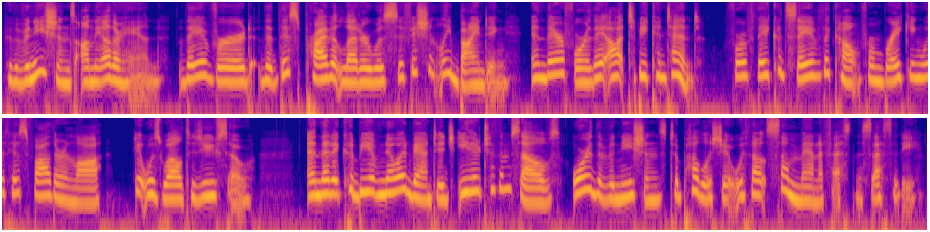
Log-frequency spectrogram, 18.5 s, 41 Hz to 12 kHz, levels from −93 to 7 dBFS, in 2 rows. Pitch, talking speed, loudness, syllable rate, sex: 235 Hz, 205 wpm, -19 LUFS, 5.8 syllables/s, female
